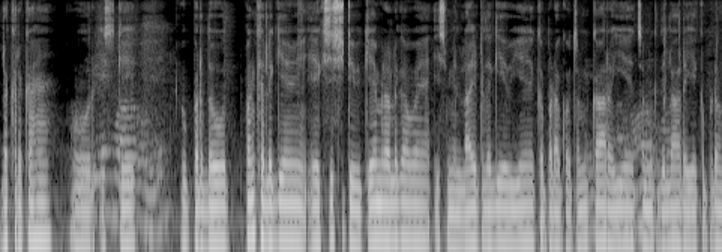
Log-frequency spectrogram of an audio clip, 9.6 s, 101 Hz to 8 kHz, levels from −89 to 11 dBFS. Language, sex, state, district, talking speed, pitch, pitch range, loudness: Hindi, male, Rajasthan, Bikaner, 200 wpm, 110 Hz, 105-115 Hz, -17 LUFS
